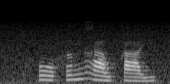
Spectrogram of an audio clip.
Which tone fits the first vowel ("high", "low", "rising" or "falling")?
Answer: low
